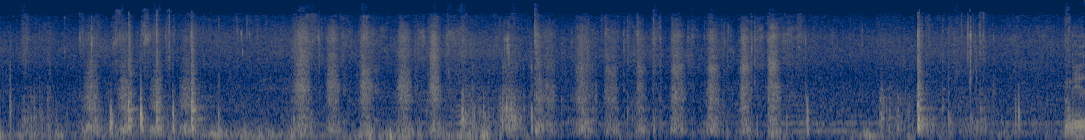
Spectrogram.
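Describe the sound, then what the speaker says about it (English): Honey bees buzz around an open Flow Hive during a frame inspection, a close, continuous drone broken by scattered clicks and soft handling knocks, with no voices. "These are really calm bees"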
